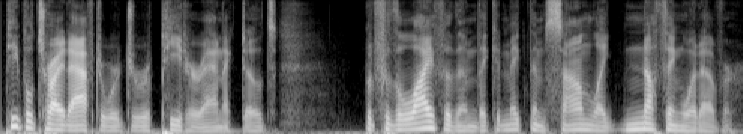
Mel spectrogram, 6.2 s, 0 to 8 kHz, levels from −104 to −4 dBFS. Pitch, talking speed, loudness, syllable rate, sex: 100 Hz, 205 wpm, -24 LUFS, 5.8 syllables/s, male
